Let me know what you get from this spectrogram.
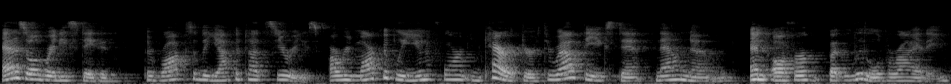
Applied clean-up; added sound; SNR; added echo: neural separator model SepFormer DNS4.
